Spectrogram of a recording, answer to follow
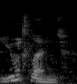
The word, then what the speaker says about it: Jutland: And it's pronounced Utland. Of course it would be. Yes. Cuz J's are pronounced as a Y in German.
